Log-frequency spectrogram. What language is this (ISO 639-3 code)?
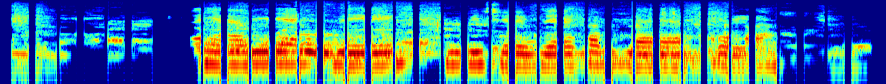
swa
